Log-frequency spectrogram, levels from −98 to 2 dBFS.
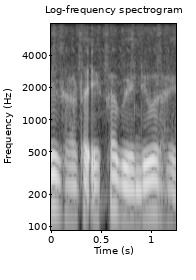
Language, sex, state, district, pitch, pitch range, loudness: Marathi, male, Maharashtra, Sindhudurg, 125 Hz, 115-140 Hz, -17 LUFS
